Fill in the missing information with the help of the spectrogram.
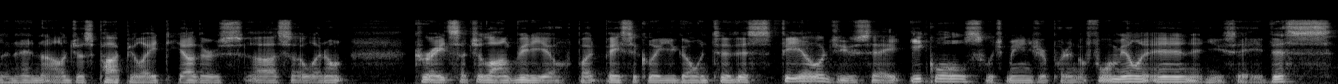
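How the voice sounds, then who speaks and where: Male instructor for screen tutorial: deep, bright-edged voice, deliberate halting step-by-step delivery. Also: fairly even intonation, creaky. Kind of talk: screen-recorded spreadsheet tutorial narration.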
